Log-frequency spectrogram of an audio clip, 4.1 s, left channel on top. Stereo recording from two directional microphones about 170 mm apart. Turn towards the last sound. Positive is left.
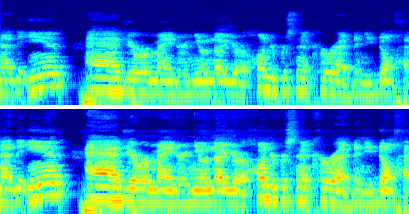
turn(degrees=-25)  # may be behind; listen again after turning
